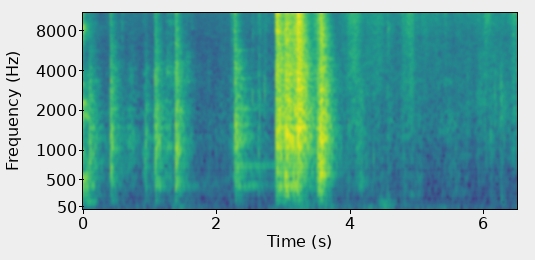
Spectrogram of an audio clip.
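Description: Handling noise of gear being moved: a few light knocks and clicks, then a louder rattling clatter about three seconds in, as an iPad is set aside from a metal music stand and a tangle of cables is picked up.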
